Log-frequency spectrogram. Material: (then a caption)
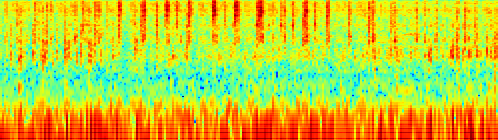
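Wax-coated paper. A wooden stylus, held in a hand with long painted nails, scratches the black coating off a flat, thin Care Bears scratch-art card of wax-coated paper resting on a table, in quick strokes. The result is a fast run of short, dry, bright scratches over a steady low rumble.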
